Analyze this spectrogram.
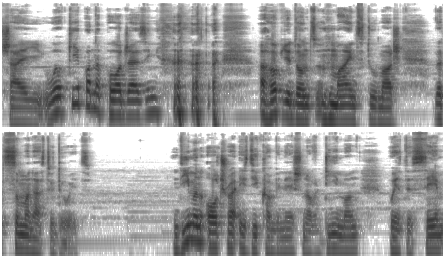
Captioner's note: laughs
